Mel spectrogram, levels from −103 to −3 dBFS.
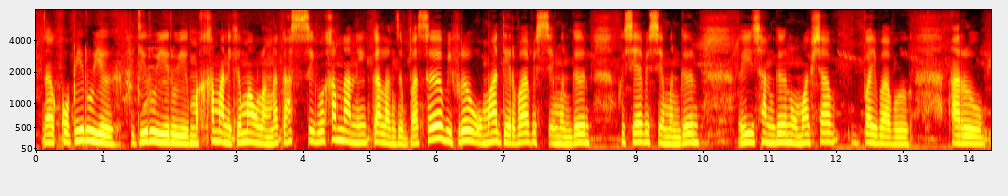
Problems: none marked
